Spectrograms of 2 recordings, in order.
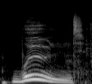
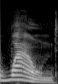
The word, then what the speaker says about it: wound: yeah ed of Iggy wound or wound it depends that spelling has two different pronunciations if it's the past of wind then it's wound ow ow what the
